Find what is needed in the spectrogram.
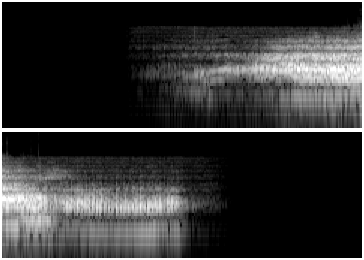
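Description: A roar-like intro sound effect that swells up from silence about a second in, holds for a couple of seconds, and cuts off sharply well before the end.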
